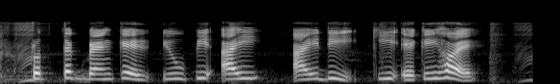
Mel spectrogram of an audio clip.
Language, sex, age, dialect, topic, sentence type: Bengali, female, 18-24, Rajbangshi, banking, question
